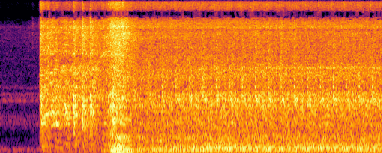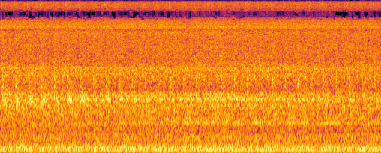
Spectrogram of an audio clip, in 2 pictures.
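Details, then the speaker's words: Diesel truck after new pulley, belt tensioner and belt: starts at once and settles into a steady, even idle with no belt squeal, which it usually had at start-up. Normal start and idle. "well no squealing this is awesome usually when I start it up you hear the belt squeal so it's quiet check it out oh yes sounding good now"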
